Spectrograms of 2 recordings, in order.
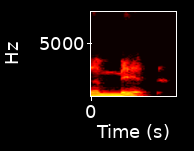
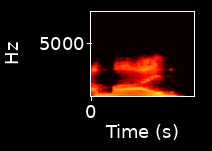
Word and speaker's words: amide: here that's called an amid and it's usually pronounced like that not amide we usually say that's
